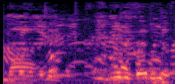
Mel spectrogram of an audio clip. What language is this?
Swahili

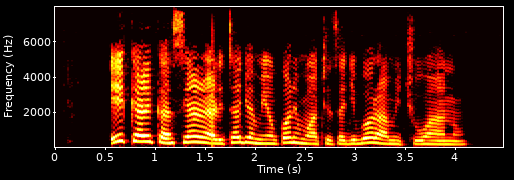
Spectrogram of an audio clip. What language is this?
Swahili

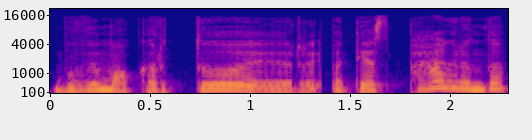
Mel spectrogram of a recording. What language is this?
Lithuanian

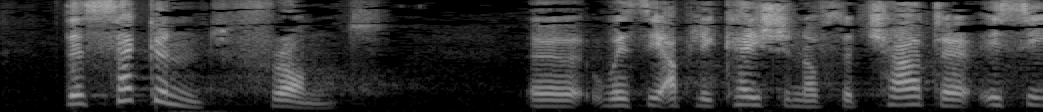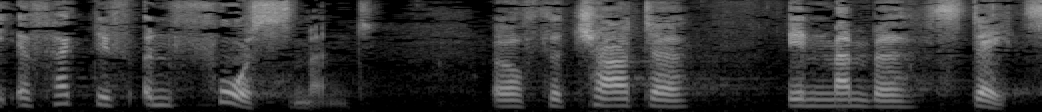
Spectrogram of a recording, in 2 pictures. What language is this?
English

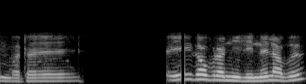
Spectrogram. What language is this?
Bodo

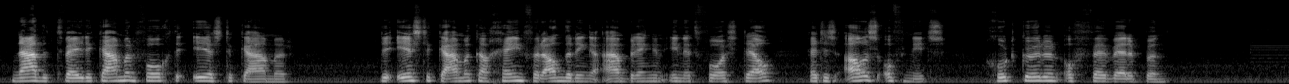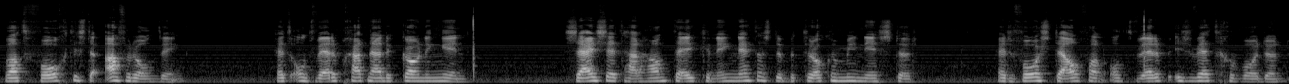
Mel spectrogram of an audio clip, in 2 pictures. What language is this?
Dutch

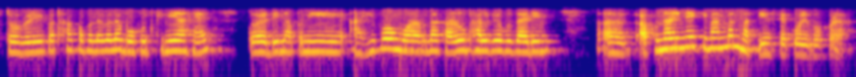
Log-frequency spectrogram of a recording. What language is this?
Assamese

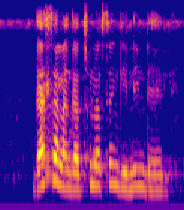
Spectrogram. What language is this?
Zulu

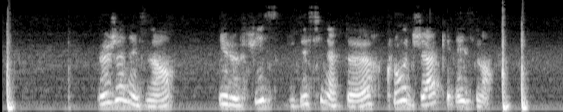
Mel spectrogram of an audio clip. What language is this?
French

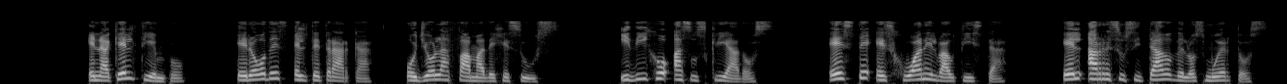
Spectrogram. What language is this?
Spanish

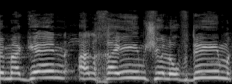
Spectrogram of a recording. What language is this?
Hebrew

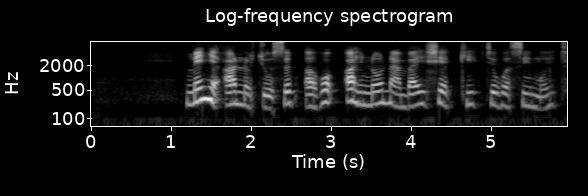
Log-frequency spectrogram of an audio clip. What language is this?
Kalenjin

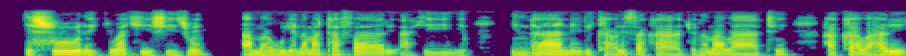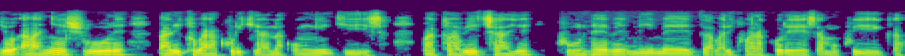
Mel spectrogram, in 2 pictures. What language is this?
Rundi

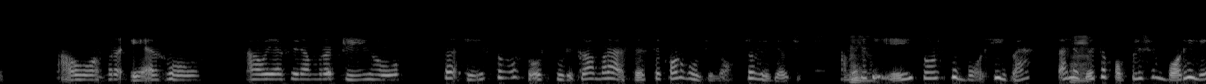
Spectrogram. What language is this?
Odia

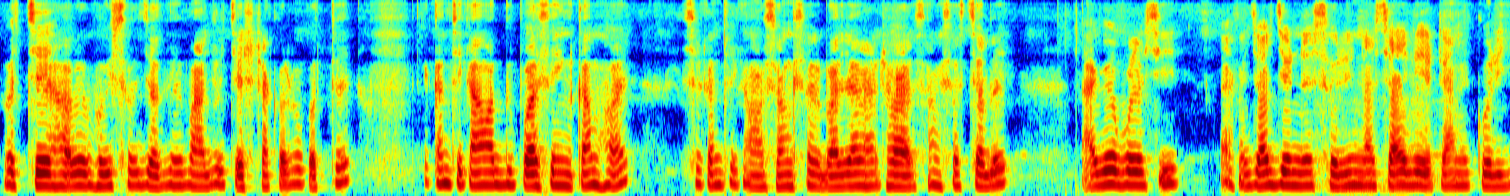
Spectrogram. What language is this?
Bangla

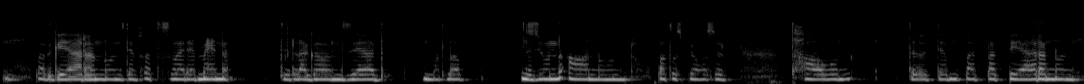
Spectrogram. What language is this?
Kashmiri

